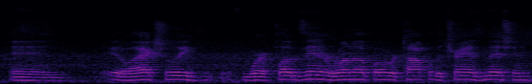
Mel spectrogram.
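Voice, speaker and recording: Light background noise and audible room echo accompany a man whose intonation is fairly even. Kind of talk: tutorial. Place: garage. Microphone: camera far.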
